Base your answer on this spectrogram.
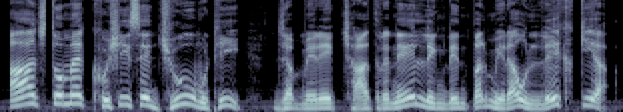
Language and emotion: Hindi, happy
